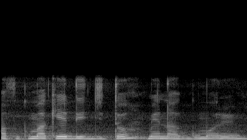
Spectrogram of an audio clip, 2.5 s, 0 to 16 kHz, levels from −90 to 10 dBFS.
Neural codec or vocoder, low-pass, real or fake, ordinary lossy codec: none; 7.2 kHz; real; none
